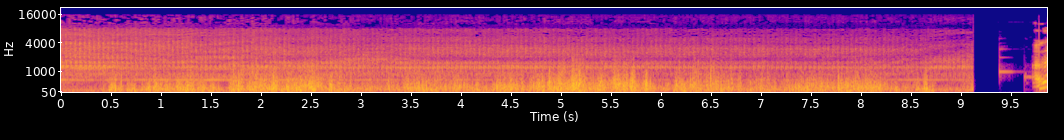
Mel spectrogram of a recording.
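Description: A small tiller engine runs with a steady rattling drone.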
